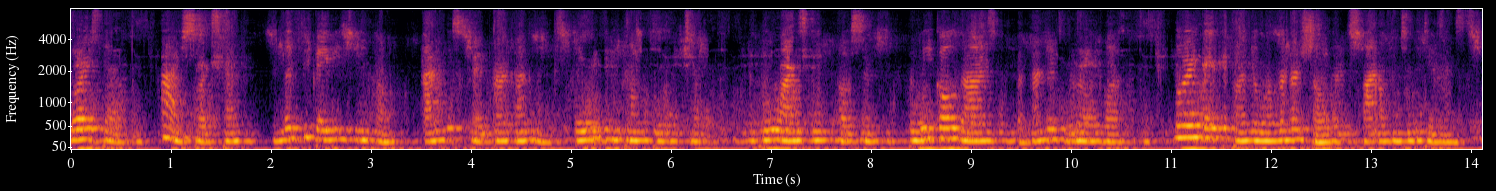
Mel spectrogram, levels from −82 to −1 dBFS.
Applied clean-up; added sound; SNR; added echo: neural separator model SepFormer DNS4.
